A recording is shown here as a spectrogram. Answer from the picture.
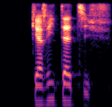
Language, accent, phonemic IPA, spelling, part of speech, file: French, France, /ka.ʁi.ta.tif/, caritatif, adjective, LL-Q150 (fra)-caritatif.wav
- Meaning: charitable, (relational) charity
